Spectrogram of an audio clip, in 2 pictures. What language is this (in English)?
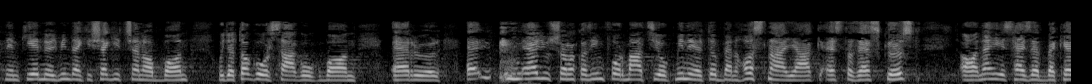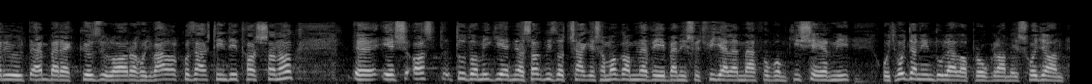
Hungarian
